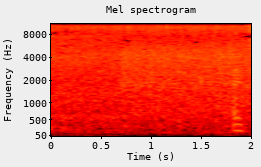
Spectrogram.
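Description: Steady rain falling, an even hiss without a beat.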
